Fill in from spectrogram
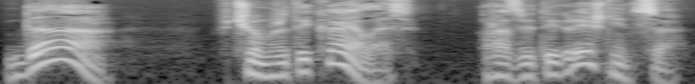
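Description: Man doing a gentle elderly aunt. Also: medium pitch, huge pitch swings, a little slow, slightly rough, heavily acted. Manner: soft, caring. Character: kind older woman teacher, gentle.

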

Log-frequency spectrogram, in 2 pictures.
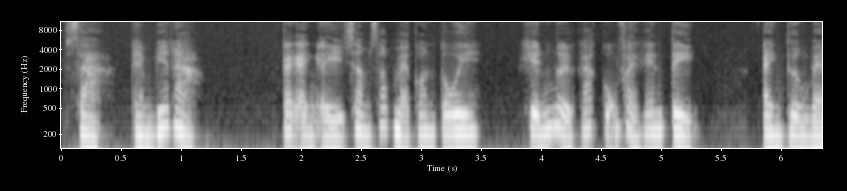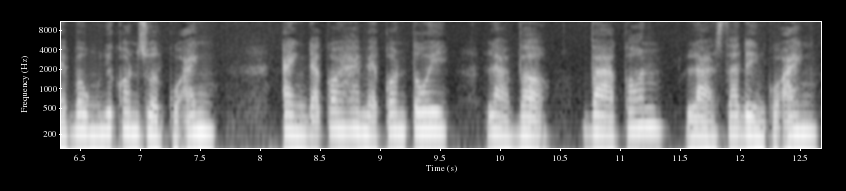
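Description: A gentle young mother in an audio story, soft-spoken and deferential. A woman voices her in her own tone. The recording is dry and close, with no room sound. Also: mid-range voice, normal speed, dry recording, close to an everyday voice.

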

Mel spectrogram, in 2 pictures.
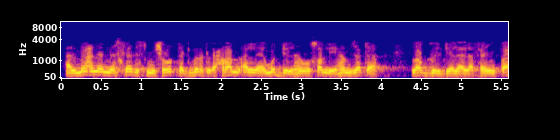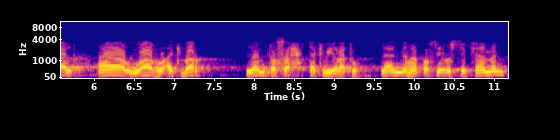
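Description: A man with an Egyptian accent teaching a religious lesson as a sheikh, explaining patiently and slowly demonstrating pronunciations. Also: medium pitch, fairly even intonation, slightly rough. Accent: Egyptian Arabic. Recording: tinny phone-like sound with long reverb.

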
